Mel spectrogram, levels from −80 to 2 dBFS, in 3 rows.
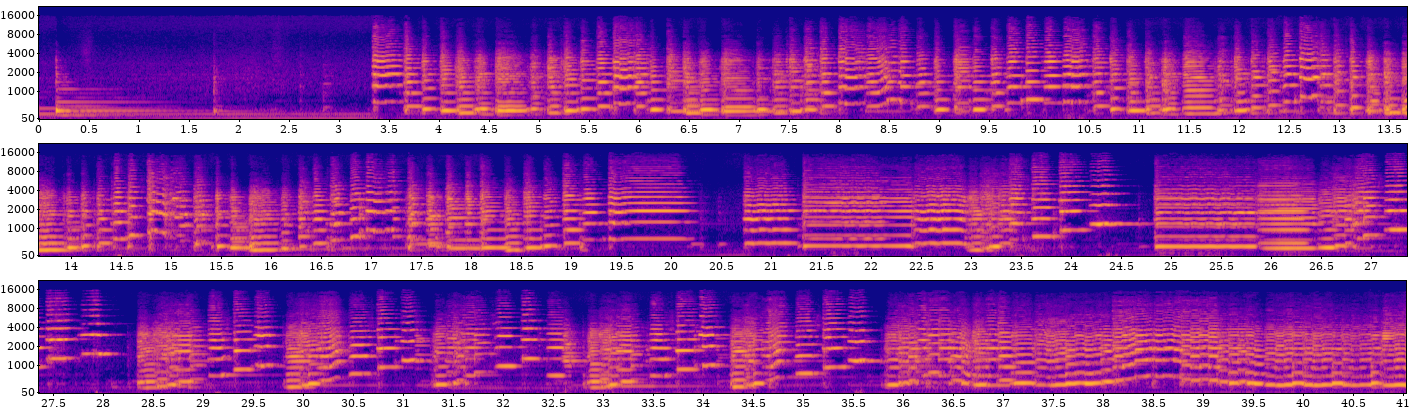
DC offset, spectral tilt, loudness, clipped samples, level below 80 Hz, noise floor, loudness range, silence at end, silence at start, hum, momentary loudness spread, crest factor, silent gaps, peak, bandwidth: under 0.1%; -2 dB/octave; -17 LUFS; under 0.1%; -56 dBFS; -44 dBFS; 3 LU; 0 s; 0 s; none; 6 LU; 16 dB; none; -4 dBFS; 16 kHz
